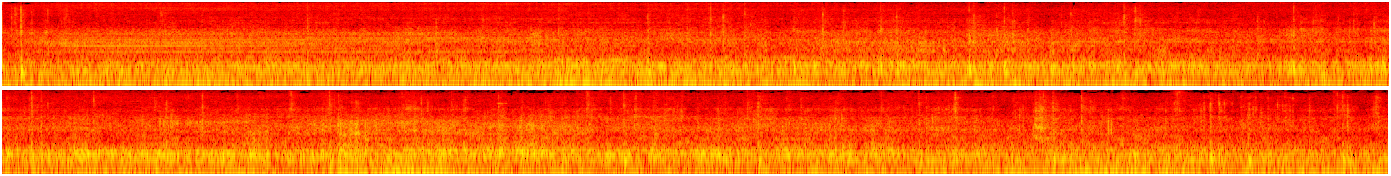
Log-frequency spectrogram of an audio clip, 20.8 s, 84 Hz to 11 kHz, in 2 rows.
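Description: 00-gauge model train running on the layout: a steady low rumble of the wheels and motor, with small clicks as the wheels pass over rail joints and pointwork. A thin whine fades out after the first few seconds.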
